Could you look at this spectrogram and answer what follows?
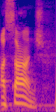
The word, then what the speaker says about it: Assange: Assange? – You know who I'm saying. – Yeah, but it sounds like you're saying massage. – No, I'm not. How would you say it? – Assange.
